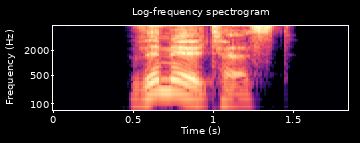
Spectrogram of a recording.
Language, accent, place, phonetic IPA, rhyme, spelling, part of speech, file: German, Germany, Berlin, [ˈvɪml̩təst], -ɪml̩təst, wimmeltest, verb, De-wimmeltest.ogg
- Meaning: inflection of wimmeln: 1. second-person singular preterite 2. second-person singular subjunctive II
